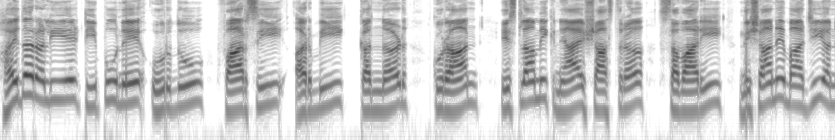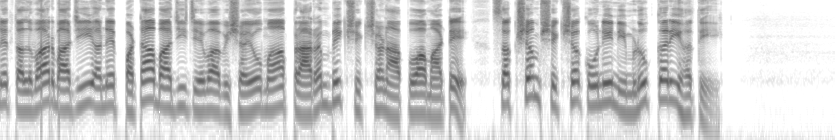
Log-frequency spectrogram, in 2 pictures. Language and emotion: Gujarati, neutral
